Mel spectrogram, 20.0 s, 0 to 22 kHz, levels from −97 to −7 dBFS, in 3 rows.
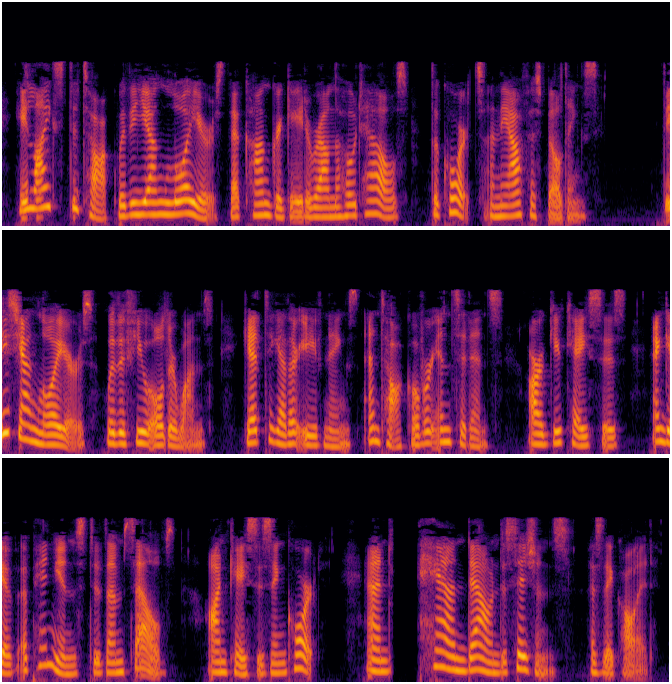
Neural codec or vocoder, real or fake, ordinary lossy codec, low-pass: none; real; MP3, 48 kbps; 7.2 kHz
